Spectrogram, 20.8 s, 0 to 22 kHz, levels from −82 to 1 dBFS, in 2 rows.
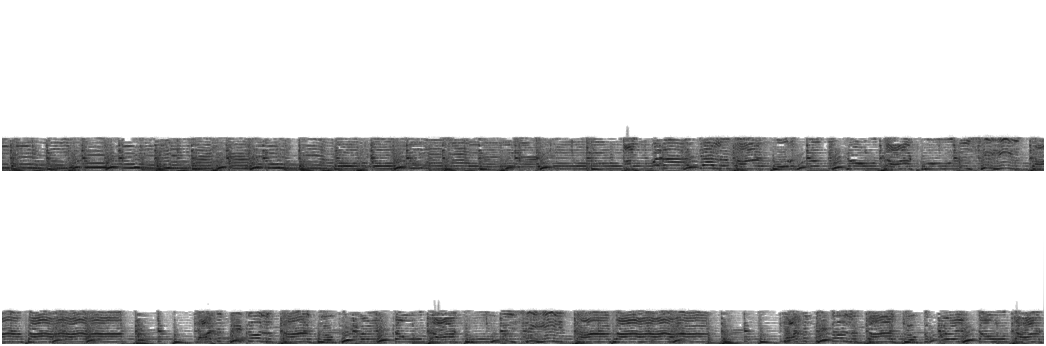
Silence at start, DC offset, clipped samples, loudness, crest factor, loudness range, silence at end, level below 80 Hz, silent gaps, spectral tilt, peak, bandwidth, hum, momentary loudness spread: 0 s; under 0.1%; under 0.1%; -12 LUFS; 12 dB; 2 LU; 0 s; -36 dBFS; none; -2.5 dB/octave; 0 dBFS; 4.6 kHz; none; 4 LU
